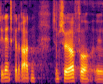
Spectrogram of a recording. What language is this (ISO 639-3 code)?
dan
